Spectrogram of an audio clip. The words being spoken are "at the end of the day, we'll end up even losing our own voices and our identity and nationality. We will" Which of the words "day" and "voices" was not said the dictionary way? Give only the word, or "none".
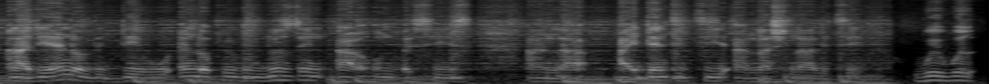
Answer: voices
